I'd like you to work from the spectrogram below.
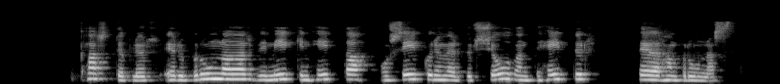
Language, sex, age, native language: Icelandic, female, 60-69, Icelandic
